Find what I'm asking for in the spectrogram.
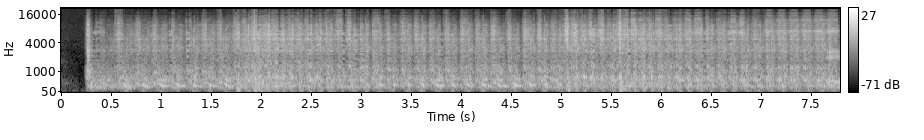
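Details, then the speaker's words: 1966 Volkswagen Beetle revived after over 10 years, start wire lost: catches right away then runs rough and lumpy, never settling, near stalling; owner suspects fuel blockage, fuel not coming through from the front. "well it goes sounds like it's got fuel blockage"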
